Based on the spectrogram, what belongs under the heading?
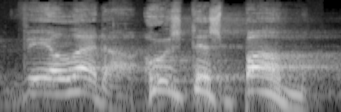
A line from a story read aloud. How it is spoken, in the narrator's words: yelled across the room in a strained voice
